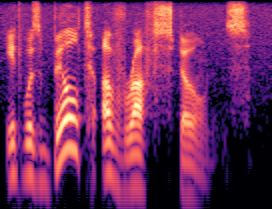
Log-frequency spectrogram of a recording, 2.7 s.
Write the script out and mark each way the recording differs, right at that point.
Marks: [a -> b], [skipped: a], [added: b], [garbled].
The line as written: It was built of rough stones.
It was built of rough stones.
